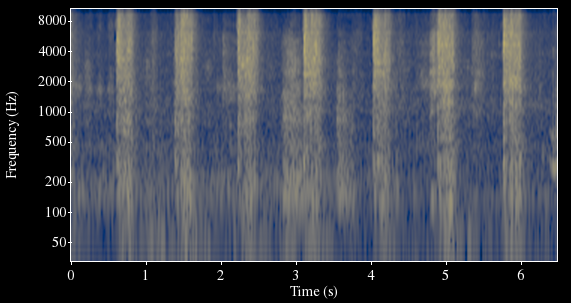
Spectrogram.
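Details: A rapid run of about seven sharp, explosive sneezes from a small pet, repeating roughly once a second; sneezing.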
